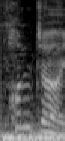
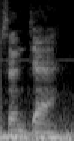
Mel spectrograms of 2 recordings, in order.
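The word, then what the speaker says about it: Sơn Trà: 대뱀 선자. 선자. 오케이. 아, 그럼 이게 저까지 되구나. 자, 여기가 선자 야시장이거든요. 영어로는 솜트라라고 되어 있는데, 아, 저걸 선자라고 발음하구나.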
